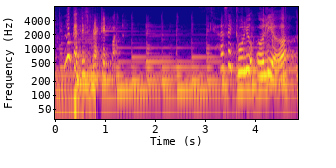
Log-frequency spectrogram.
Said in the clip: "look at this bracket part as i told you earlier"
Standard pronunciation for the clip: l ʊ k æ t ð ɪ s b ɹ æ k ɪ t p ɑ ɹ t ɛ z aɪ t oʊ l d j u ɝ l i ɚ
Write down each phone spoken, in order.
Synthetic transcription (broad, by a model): l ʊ k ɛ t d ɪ s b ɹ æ k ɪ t b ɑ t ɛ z aɪ t oʊ l d j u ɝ l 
